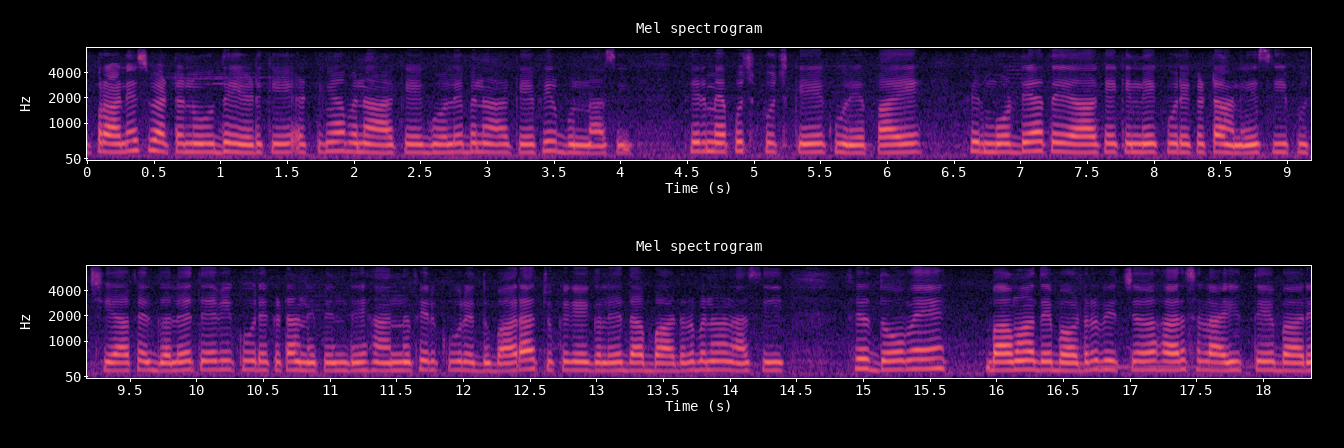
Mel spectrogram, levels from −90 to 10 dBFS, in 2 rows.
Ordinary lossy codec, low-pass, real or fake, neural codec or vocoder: none; none; real; none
